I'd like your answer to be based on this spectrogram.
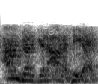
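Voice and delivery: high frightened shout; panicked shout. Acted. Drugged victim panics and tries to flee, shouting. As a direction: yell it as panic takes hold.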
